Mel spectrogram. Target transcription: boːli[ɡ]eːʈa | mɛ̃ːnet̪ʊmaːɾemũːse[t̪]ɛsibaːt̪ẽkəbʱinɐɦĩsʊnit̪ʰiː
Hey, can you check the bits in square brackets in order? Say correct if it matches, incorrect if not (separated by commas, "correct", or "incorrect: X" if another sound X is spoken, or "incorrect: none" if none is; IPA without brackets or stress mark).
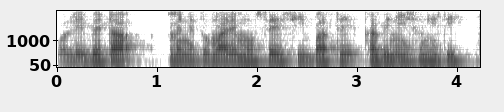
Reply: incorrect: b, incorrect: none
